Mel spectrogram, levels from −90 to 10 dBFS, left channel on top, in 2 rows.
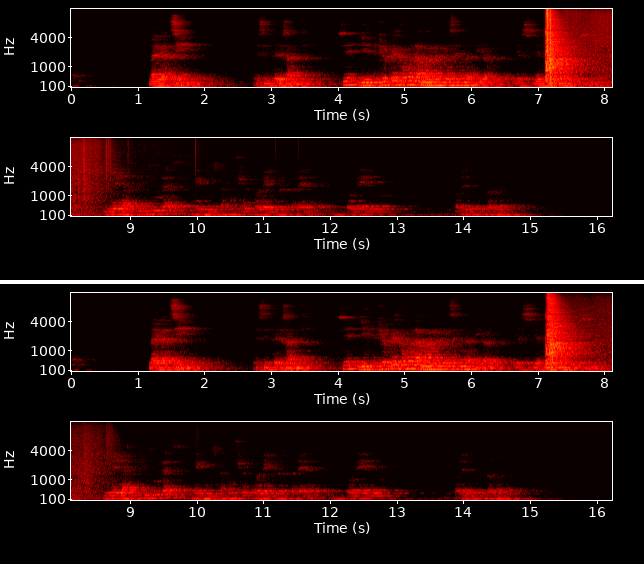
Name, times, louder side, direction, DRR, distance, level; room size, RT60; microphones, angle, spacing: voice 1, 1.2-1.8 2.7-3.5 4.0-6.3 6.6-7.9, equal, 30° right, -10 dB, 0.7 m, -44 dB
voice 2, 4.4-5.3 5.7-6.0 8.3-12.9 13.8-14.7, equal, 55° right, -7 dB, 1.1 m, -54 dB
Fire, 7.0-14.2, left 6 dB, 85° left, 0.4 m, -41 dB
4.3 x 3.0 x 2.6 m, 1.4 s
head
